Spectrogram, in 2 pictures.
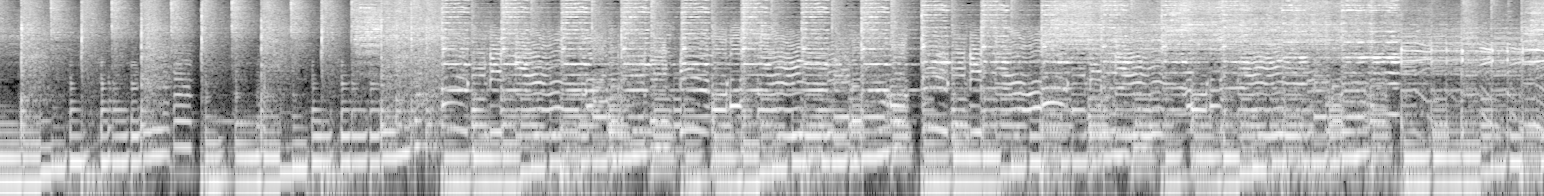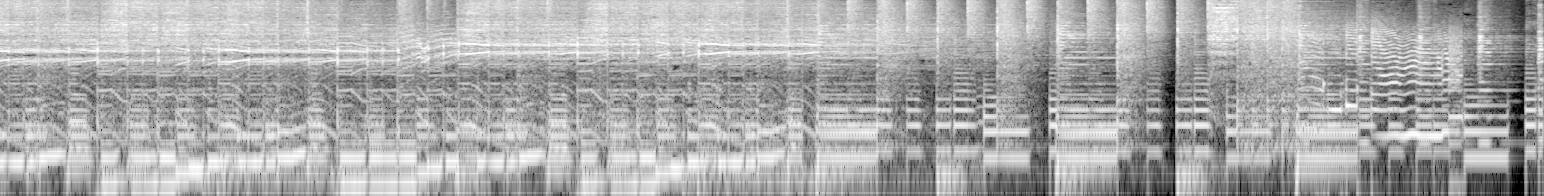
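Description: Background music: guitar-led instrumental with bass and a steady beat.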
